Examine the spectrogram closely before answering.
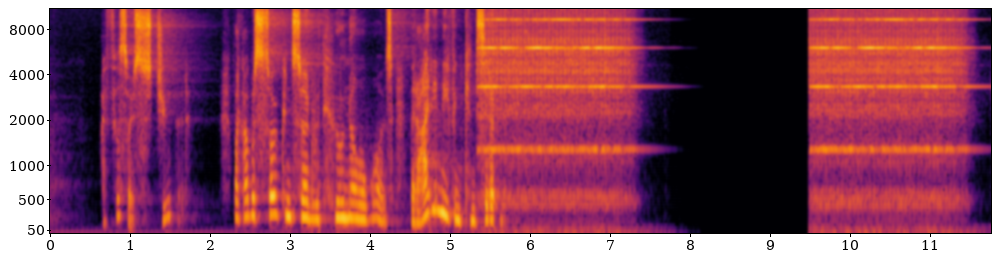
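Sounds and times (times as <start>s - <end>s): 
speech: 0.8s - 5.9s
telephone ringing: 5.4s - 7.8s, 9.5s - 11.7s.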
